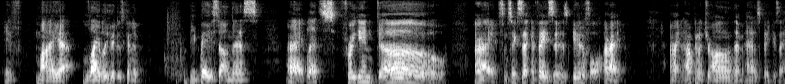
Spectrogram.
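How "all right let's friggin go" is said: slow, drawn-out pump-up; rally yourself to start; hyped. Real, not acted. Starting the drawing warm-up, hyped. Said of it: "hyping self up".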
